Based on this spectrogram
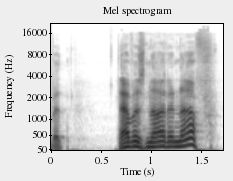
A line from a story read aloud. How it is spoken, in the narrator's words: exclaimed the dying man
